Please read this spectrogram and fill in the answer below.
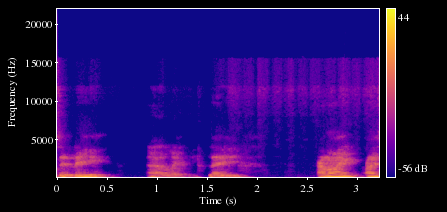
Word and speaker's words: Leahy: Do you pronounce it Leahy? Leahy.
